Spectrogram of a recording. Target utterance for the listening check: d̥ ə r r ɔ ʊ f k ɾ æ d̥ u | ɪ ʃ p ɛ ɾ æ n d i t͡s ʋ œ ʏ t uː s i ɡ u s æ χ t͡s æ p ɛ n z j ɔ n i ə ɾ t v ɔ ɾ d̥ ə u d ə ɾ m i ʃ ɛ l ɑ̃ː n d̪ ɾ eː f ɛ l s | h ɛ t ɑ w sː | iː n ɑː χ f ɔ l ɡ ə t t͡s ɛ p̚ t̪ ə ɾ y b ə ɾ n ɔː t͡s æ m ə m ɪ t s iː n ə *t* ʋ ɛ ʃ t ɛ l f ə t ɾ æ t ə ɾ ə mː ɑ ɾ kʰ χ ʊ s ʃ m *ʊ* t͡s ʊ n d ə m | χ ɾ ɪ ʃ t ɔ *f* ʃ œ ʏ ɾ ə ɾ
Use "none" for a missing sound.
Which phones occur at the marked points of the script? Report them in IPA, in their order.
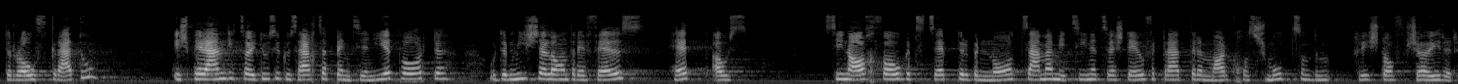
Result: t͡s, ʊ, f

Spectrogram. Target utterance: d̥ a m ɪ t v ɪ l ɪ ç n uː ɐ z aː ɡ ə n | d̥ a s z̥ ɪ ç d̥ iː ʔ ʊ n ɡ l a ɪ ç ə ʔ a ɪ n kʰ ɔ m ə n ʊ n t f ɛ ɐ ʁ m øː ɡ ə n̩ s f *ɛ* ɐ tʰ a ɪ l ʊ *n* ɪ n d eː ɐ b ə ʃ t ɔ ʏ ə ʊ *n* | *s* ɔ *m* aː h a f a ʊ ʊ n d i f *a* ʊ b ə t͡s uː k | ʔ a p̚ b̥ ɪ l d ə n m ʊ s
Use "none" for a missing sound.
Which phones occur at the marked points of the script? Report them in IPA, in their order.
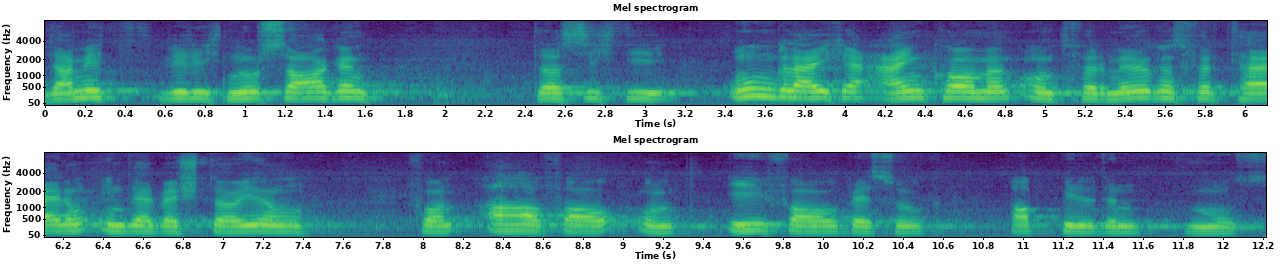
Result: ɛ, ŋ, ŋ, f, n, a

